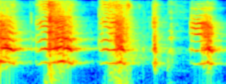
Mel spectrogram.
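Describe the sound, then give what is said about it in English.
A man's voice imitates a choking seagull: four strained, squawking bursts with a raspy, gargled edge, loud, separated by short pauses, with no other sounds. “Seagull choking.”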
